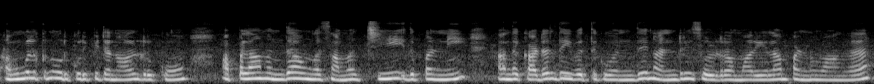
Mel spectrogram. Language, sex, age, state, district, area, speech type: Tamil, female, 45-60, Tamil Nadu, Mayiladuthurai, rural, spontaneous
